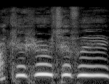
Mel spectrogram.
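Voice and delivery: squeaking, very high-pitched. Retelling how Charlotte's voice squeaked during a heated exchange, imitating Charlotte's squeaky voice. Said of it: "Charlotte started squeaking her voice like".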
